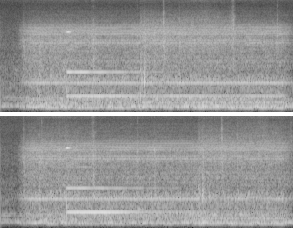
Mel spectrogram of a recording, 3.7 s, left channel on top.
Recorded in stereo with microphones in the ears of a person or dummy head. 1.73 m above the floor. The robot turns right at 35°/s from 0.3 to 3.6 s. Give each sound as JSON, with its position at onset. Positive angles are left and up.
{"t": 0.8, "sound": "a clink", "azimuth_deg": -45, "distance_m": 1.7}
